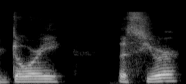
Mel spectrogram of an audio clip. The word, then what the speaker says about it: Dorie Le Sieur: Dory Lassur. Am I pronouncing that correctly?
